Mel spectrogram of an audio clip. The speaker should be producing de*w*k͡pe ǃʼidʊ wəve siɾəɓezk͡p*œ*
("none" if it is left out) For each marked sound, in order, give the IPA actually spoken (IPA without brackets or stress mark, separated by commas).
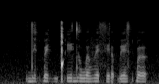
none, ə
